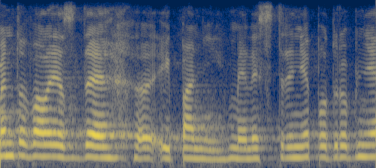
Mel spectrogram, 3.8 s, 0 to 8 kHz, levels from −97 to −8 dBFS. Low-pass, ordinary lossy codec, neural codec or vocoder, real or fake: 7.2 kHz; Opus, 32 kbps; none; real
